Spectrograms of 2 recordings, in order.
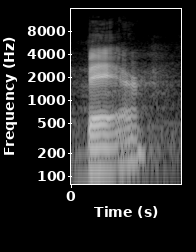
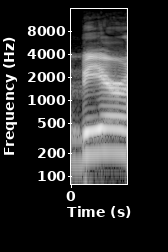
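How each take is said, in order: First: It is said in a standard accent. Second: It is said in a Brooklyn accent.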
